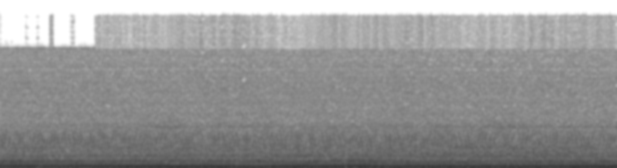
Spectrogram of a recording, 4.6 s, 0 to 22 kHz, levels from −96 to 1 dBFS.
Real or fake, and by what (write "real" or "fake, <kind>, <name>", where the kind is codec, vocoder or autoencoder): fake, vocoder, Vocos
